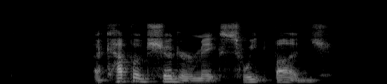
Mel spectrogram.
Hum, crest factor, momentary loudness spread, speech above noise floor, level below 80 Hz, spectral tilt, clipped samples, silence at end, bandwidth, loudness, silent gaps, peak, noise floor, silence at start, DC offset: none; 24 dB; 13 LU; over 53 dB; -82 dBFS; -3.5 dB/octave; under 0.1%; 0.55 s; 8.2 kHz; -36 LUFS; none; -16 dBFS; under -90 dBFS; 0.95 s; under 0.1%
